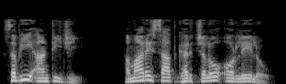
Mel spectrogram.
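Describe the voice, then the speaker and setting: Sincere young husband, husky, lively tone. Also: male voice, a little high, unhurried, no room sound. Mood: reassuring. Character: earnest young man, loyal husband. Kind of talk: dubbed drama acting.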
